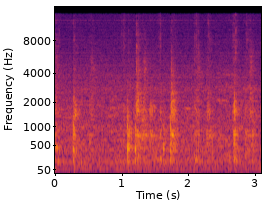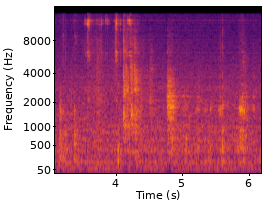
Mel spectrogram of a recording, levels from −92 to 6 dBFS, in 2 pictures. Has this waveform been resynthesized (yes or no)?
yes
